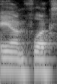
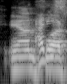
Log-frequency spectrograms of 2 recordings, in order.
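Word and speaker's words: Æon Flux: So, back in 91, MTV Liquid Television um uh uh had a show called Aon Flux on. Yes, that's my pick. Aon Flux. Spell that.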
